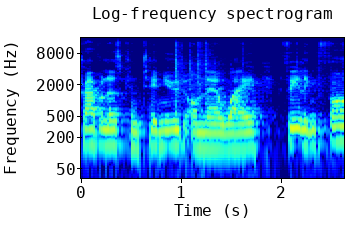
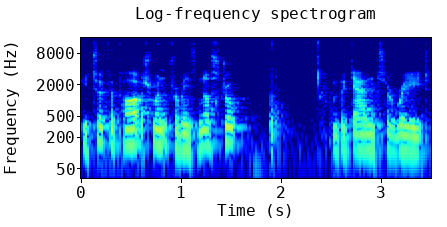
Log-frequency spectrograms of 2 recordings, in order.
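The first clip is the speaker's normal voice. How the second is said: ordinary delivery, nothing marked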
